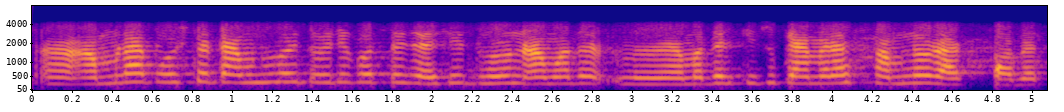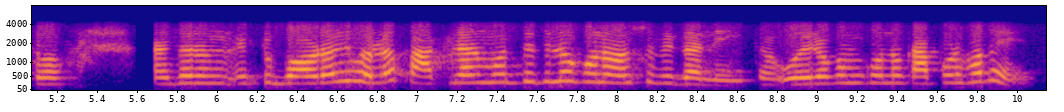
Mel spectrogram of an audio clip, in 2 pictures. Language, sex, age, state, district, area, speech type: Bengali, female, 18-30, West Bengal, North 24 Parganas, rural, conversation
